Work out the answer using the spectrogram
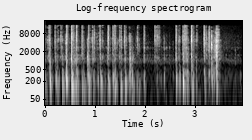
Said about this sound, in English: Okay, let's wait for his confirmation. I've just typed him on Skype. So I have let him know that I'm trying to contact him on Skype.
